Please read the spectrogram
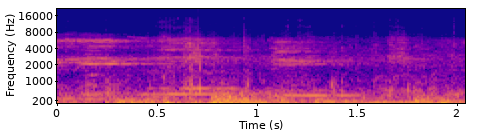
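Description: Repeated thuds of feet landing on trampoline beds while bouncing and running across them, with background music playing faintly.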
